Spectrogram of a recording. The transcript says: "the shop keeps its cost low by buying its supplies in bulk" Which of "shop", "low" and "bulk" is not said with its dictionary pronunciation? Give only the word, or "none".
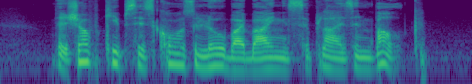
none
